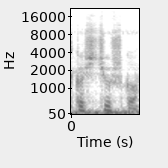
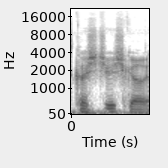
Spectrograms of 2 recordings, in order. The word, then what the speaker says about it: Kosciuszko: Piotr, how do you pronounce Kosciuszko? It's Kosciuszko. It's Kosciuszko.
